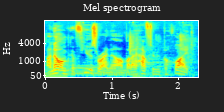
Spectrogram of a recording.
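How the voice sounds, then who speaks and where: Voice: medium pitch, expressive, fast talker, fairly bright tone. Casual let's player over prominent music. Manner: jokey casual asides. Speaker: gaming YouTuber, let's player. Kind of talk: reading a visual novel aloud with casual commentary. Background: game music.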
